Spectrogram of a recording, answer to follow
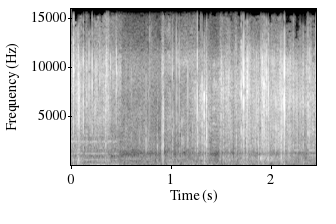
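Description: Quiet, irregular crinkling and clicking handling noise.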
